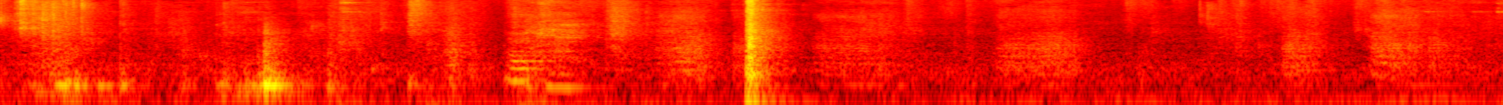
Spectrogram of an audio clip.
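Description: Knocks, clatter and rustling as clothes and hangers are handled in a closet, with a sharp knock about five seconds in.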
